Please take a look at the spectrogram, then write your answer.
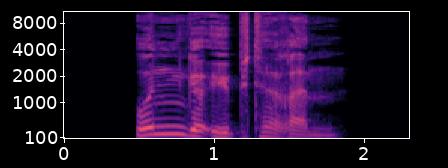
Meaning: strong dative masculine/neuter singular comparative degree of ungeübt
- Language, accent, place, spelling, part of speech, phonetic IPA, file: German, Germany, Berlin, ungeübterem, adjective, [ˈʊnɡəˌʔyːptəʁəm], De-ungeübterem.ogg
